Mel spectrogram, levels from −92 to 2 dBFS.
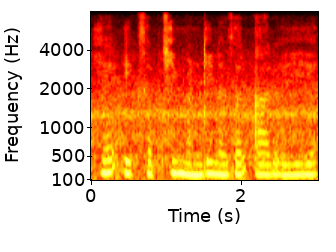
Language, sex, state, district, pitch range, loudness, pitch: Hindi, female, Madhya Pradesh, Bhopal, 185-205 Hz, -14 LUFS, 190 Hz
